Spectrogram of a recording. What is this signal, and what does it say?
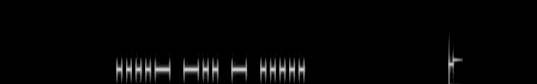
Morse code, heard as a keyed tone, about 25 wpm, 700 Hz. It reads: 4DT5
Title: Four Challenging Letter-Number Combinations 25wpm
